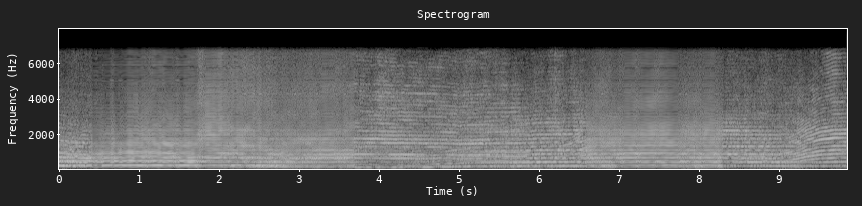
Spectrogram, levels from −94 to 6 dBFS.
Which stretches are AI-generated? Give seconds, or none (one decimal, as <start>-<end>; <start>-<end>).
0.4-3.7; 6.6-8.3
